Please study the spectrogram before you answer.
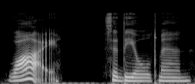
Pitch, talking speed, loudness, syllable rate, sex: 180 Hz, 155 wpm, -19 LUFS, 4.1 syllables/s, female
